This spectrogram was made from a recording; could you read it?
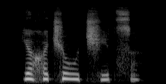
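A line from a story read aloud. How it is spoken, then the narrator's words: Quiet speech. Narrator (Russian): тихо говорю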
